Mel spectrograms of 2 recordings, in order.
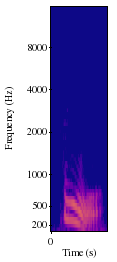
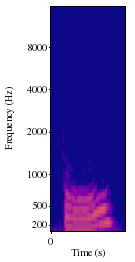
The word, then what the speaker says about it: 不: It is pronounced 不 before words in first, second, and third tones, but 不 before the fourth tone.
